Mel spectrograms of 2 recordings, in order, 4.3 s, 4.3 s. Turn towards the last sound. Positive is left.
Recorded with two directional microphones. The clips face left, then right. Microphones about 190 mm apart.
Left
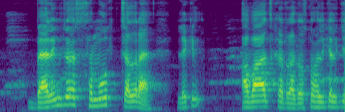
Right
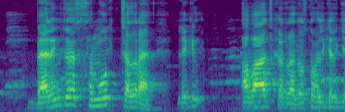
turn(degrees=45)  # may be behind; listen again after turning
